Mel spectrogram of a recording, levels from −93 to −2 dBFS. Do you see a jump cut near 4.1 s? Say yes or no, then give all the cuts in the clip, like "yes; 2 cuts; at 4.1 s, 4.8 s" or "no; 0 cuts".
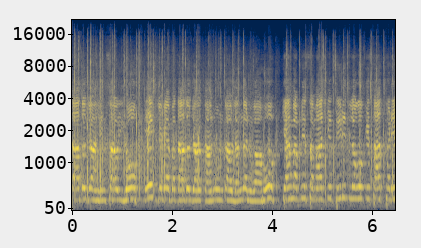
yes; 1 cut; at 4.1 s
